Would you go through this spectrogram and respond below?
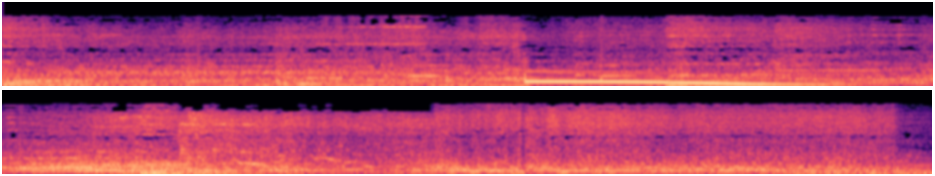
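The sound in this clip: The Death Star superlaser firing in a Star Wars film: a dense roaring blast surges louder at about four seconds as a tone slides steadily down in pitch, then sustained rumbling noise swells and recedes, with no voices.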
